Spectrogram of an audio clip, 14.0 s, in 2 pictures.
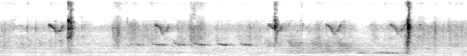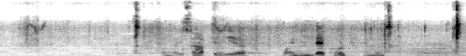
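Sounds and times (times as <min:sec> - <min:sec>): birds chirping: 0:00.2 - 0:06.5
sharp clicks: 0:12.6 - 0:14.0.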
